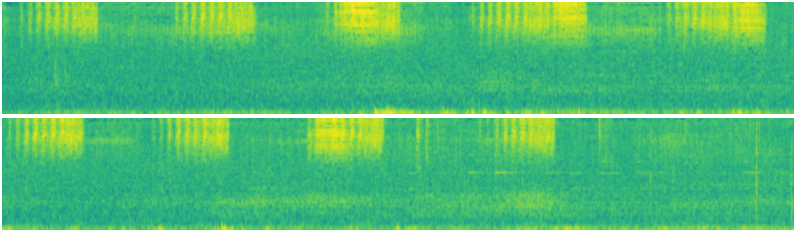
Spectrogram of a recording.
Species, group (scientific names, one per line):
Chorthippus dorsatus
Orthoptera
